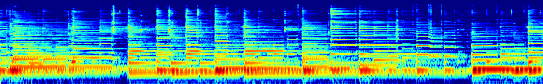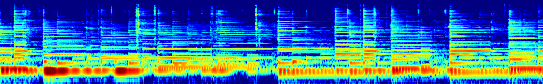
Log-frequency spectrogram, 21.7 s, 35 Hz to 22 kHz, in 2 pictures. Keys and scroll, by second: 3.2 0, 7.8 [, 16.0 x, 17.3 space, 18.2 x.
